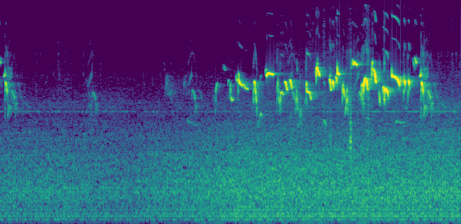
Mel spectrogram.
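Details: A territory-holding male dunnock sings in an urban allotment while defending his territory and female; after a quiet start, a fast, high, jangling warble of thin twittering notes fills the last three seconds over steady low background hum.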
